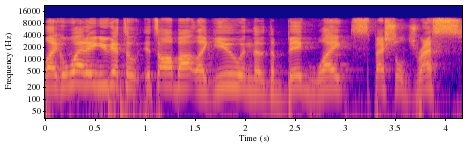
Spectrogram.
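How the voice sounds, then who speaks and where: A man talks at a moderate pace in a raised, projected voice. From Detroit, US Midwest. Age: 30s. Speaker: stand-up comedian. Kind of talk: stand-up. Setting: stage with audience.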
